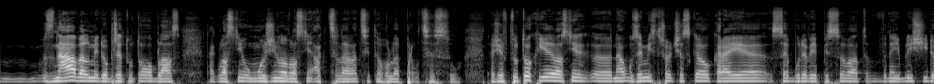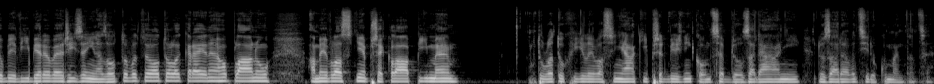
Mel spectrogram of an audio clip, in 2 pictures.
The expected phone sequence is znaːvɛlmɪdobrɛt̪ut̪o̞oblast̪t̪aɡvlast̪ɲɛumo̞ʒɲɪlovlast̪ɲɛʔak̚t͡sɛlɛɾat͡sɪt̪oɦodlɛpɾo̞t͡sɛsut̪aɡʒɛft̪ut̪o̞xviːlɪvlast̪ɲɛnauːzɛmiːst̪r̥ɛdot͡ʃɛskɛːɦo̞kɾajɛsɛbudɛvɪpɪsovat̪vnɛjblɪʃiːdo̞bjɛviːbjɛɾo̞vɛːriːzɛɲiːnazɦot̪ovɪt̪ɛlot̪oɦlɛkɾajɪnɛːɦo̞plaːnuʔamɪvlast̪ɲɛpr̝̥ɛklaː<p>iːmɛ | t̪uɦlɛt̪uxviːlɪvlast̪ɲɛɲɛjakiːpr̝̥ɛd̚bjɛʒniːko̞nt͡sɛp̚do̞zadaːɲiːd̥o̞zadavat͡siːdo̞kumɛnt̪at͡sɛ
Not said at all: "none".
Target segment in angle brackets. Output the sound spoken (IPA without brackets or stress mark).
p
